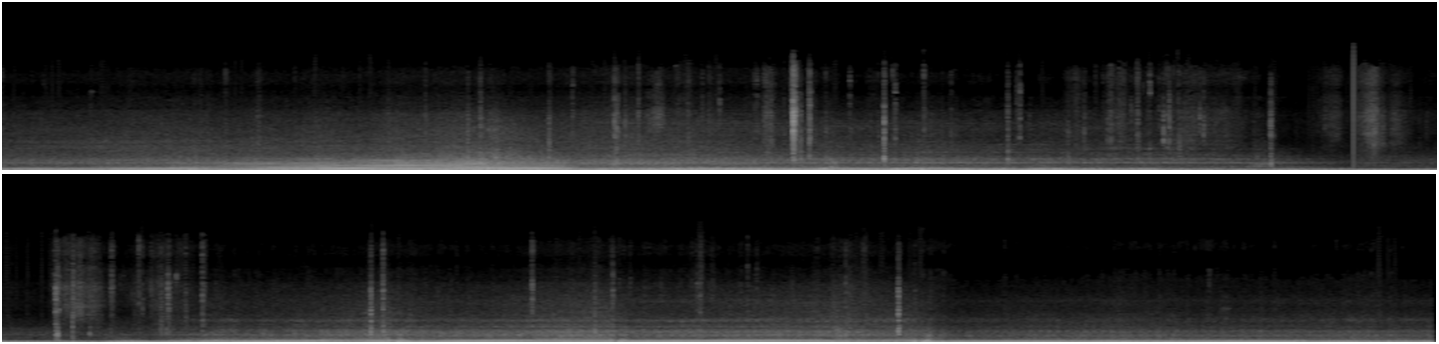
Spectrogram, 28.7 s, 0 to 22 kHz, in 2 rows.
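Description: Chevrolet Corvette C8's V8 engine pulling through the gears: its pitch climbs and drops back at each upshift, wavers up and down with the throttle, climbs steeply again about halfway in, then settles into a steady cruise for the last few seconds.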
